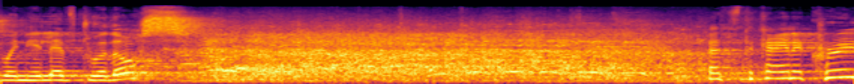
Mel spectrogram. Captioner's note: audience laughing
